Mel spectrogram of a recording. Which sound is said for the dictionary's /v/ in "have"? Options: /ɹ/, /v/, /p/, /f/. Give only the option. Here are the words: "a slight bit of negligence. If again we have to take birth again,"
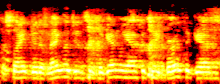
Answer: /f/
